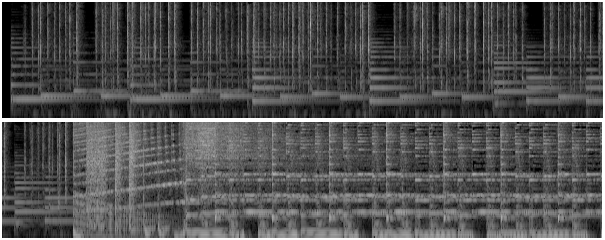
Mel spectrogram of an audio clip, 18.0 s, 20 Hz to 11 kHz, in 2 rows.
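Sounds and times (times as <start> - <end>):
keyboard typing clicks: 0.2 - 10.1
electronic track with heavy bass: 10.1 - 13.9.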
